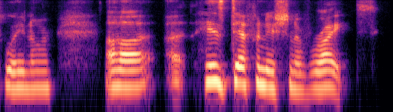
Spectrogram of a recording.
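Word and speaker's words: Wenar: find Leaf wear's definition that's how he pronounces his name definition of it should be vayar but he says wayar uh his definition of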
